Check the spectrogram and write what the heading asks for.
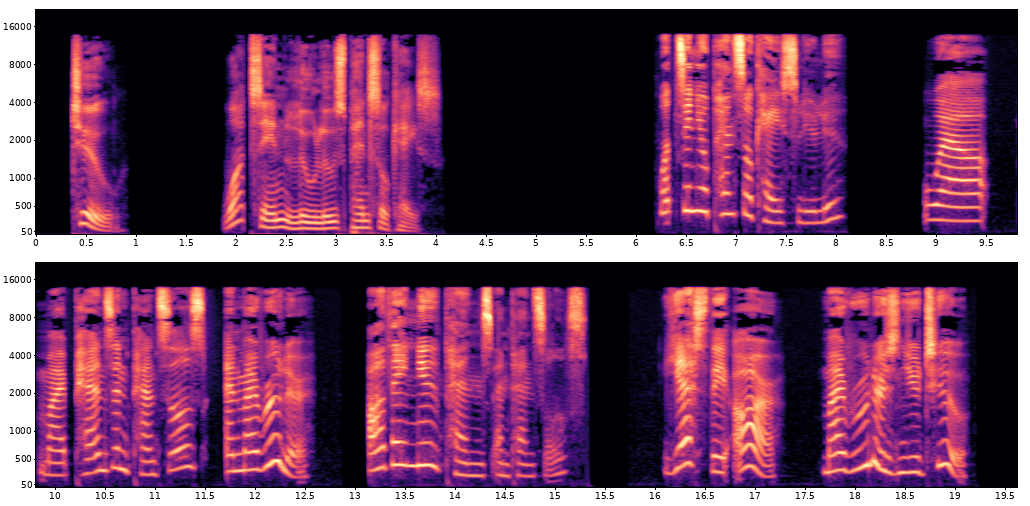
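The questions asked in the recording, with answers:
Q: What's in Lulu's pencil case?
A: Her pens, pencils and ruler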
